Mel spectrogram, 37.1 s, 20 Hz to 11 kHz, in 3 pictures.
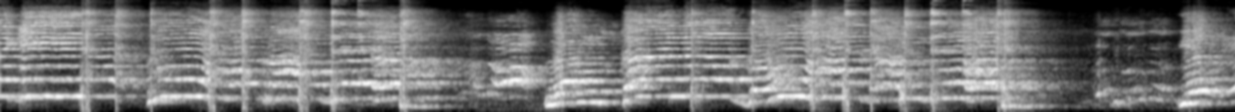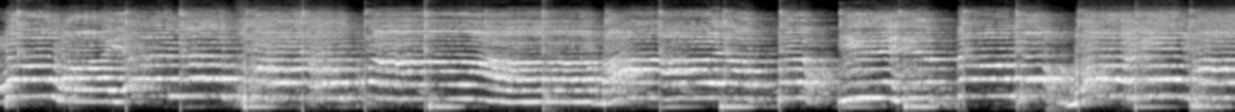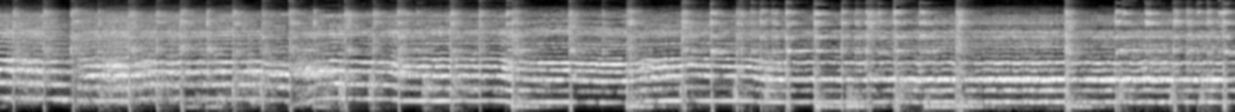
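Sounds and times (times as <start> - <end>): woman singing through microphone: 0.0 - 4.6, 5.4 - 10.6, 11.8 - 37.0
sharp percussion beat: 0.0 - 4.7, 5.4 - 37.0.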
